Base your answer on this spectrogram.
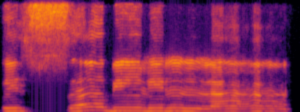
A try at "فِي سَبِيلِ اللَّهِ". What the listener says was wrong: Jadi fis ini nggak masuk ya, nggak ada tasdid di sa, di huruf sa nggak ada tasdid. Terus bisabilillahnya keburu kecepatan karena napas mungkin ya di situ ya. Qila lakumu firu fi sabilillah, bukan fis sabilillah tapi fi sabilillah.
